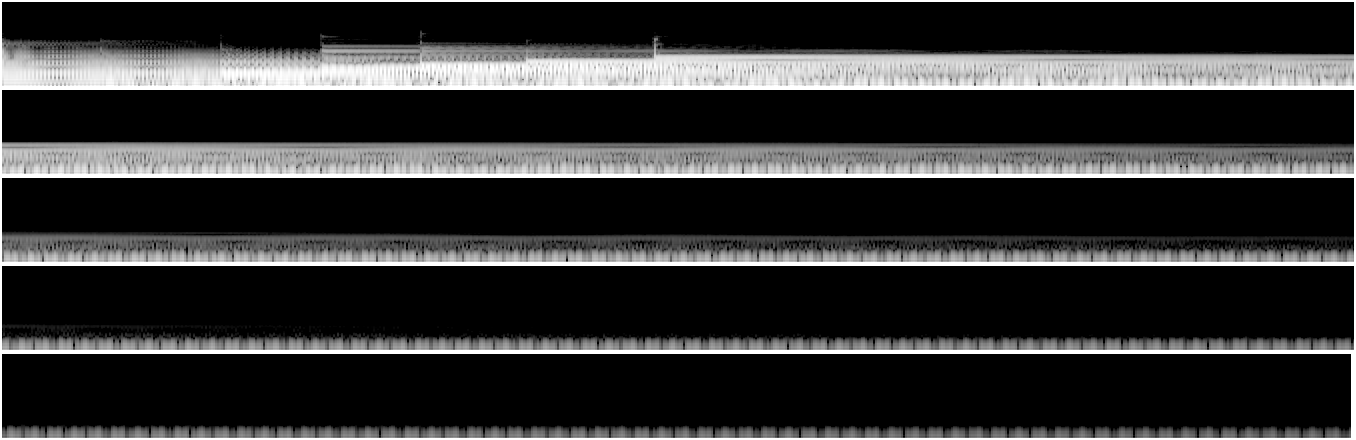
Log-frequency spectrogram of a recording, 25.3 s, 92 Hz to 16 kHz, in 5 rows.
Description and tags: rhodes mystery bed 9
Arpeggio chord played on a 1977 Rhodes MK1 recorded direct into Focusrite interface. Has a bit of a 1970's mystery vibe to it.
vintage, rhodes, electric-piano, chord, suspenseful, mysterious, keyboard, electroacoustic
